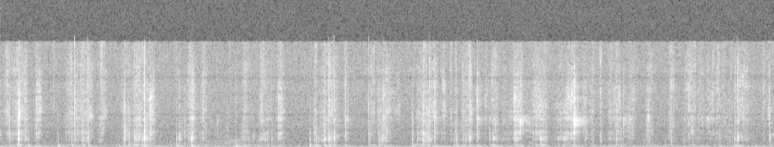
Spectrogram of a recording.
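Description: Fingers scratch and rub the rounded nose and underside of a black faux leather bicycle saddle. The result is a quiet, steady run of dry, crinkly scraping and rustling over a low rumble, with occasional sharper, brighter scratches standing out.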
